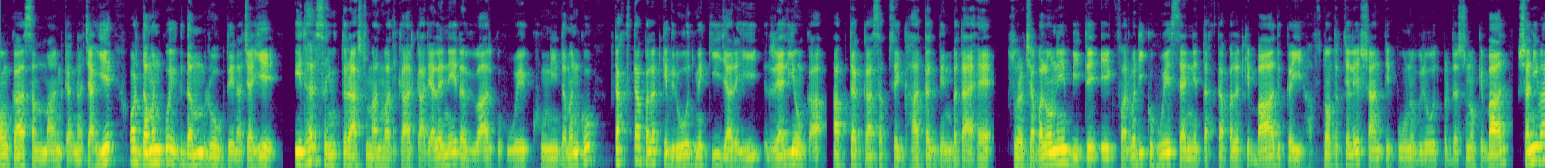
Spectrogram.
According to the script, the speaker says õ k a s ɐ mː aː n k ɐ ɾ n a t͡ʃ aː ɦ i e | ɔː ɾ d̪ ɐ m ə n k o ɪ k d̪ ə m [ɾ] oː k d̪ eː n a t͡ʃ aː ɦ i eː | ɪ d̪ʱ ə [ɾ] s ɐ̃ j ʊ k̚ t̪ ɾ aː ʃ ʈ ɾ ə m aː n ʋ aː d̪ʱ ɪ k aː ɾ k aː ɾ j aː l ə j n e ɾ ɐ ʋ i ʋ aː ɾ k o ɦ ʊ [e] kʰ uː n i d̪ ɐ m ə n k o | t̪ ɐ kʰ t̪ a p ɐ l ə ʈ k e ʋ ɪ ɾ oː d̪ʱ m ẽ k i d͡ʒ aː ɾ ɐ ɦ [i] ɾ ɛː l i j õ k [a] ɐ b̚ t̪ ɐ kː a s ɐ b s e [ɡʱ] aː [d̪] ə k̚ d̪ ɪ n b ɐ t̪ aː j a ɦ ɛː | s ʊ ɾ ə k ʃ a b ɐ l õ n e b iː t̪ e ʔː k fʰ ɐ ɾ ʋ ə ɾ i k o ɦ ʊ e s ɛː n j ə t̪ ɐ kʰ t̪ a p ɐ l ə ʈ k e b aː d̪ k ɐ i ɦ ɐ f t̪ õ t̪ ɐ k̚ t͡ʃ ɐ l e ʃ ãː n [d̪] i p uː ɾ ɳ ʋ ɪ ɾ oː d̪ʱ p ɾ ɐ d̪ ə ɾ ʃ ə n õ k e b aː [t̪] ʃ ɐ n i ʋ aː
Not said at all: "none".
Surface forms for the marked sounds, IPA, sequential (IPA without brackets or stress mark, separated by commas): ɾ, ɾ, e, i, a, ɡʱ, t̪, t̪, d̪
